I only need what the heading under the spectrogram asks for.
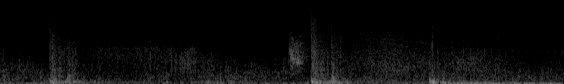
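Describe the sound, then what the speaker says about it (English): A rocket explodes and guns fire in the Hell Let Loose battlefield: loud cracking shots and heavy blasts punch through a constant low rumble of distant combat, with a few strong booms spaced seconds apart. "That was a nice rocket."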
